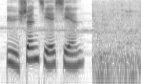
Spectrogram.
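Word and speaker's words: 羽生结弦: It's read as Hanyu Yuzuru. However, in Chinese, the same characters will be read as Yu Shen Jie Xian.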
